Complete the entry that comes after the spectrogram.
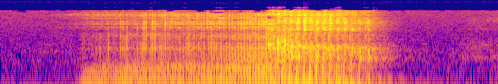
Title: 코고는소리, 수면에 도움을 주는 소리, snoring sound.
